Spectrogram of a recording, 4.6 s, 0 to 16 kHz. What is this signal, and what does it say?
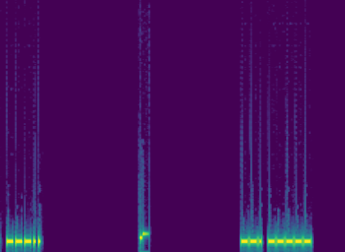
Morse code, heard as a keyed tone, about 40 wpm, 700 Hz. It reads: 8 G 0
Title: Single-Letter Single-Number 40wpm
